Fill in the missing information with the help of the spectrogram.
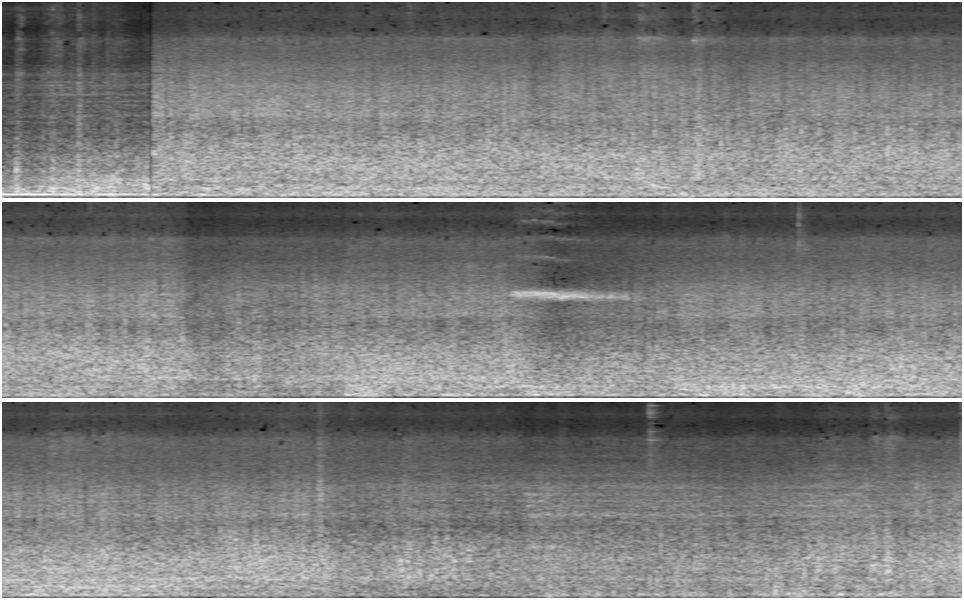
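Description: Passenger train running along the rails, its wheels clattering over the track, heard from beside the coach as it passes through rock tunnels. A brief high squeal comes about halfway through.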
